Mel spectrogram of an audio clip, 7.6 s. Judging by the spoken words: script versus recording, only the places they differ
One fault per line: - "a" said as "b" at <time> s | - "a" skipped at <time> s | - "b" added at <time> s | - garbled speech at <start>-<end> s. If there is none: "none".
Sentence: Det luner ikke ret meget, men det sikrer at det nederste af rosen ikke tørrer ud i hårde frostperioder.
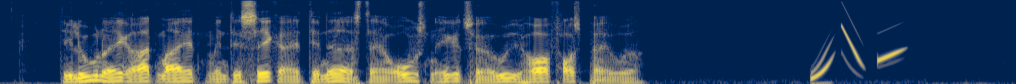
none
